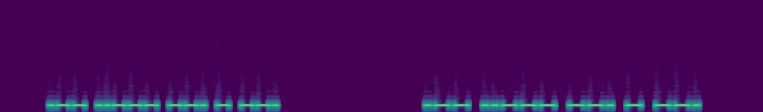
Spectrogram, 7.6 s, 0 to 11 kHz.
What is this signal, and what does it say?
Morse code, heard as a keyed tone, about 31 wpm, 700 Hz. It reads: W2GTG W2GTG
